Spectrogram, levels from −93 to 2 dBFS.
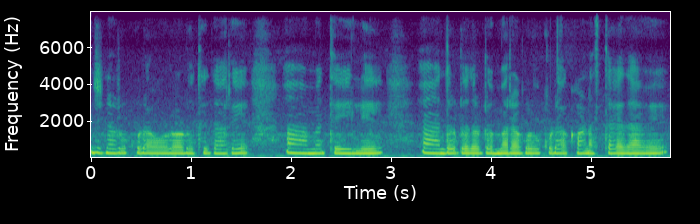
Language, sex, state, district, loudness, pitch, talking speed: Kannada, female, Karnataka, Bijapur, -16 LUFS, 230 Hz, 125 wpm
